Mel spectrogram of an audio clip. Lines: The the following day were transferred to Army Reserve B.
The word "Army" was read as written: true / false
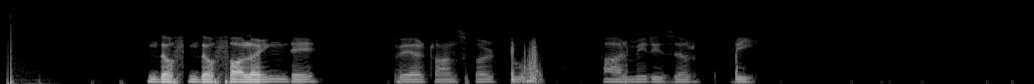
true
